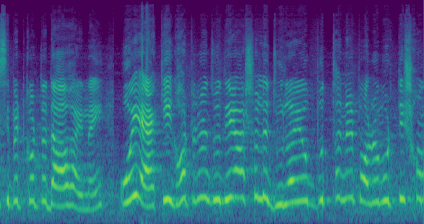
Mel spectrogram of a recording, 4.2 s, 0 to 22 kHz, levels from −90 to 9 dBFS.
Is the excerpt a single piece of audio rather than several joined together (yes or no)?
no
